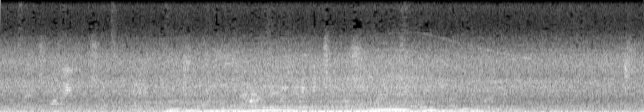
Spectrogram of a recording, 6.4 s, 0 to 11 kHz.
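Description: Alexander Dennis Enviro400 MMC double-decker bus heard from inside the upper deck as it pulls away: over a steady low rumble, a whine rises in pitch and grows louder from about two seconds in. It then drops in pitch and fades again near the end.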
